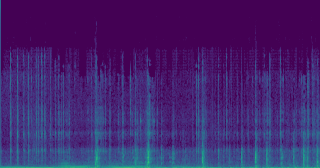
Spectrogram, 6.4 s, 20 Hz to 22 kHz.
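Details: 2008 Honda Accord coupe with BC BR coilovers installed about 8–9 months ago: sharp, uneven clunks about once a second from the rear coilovers since day one. End links, sway bar, bushings, top nut and mounting bolts were ruled out.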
